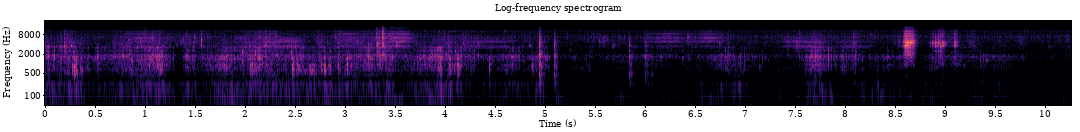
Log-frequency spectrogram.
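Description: A double-bladed kayak paddle dipping and pulling through calm water, with water rippling along the kayak's hull. It is louder for the first few seconds and quieter after, with a few sharp clicks.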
